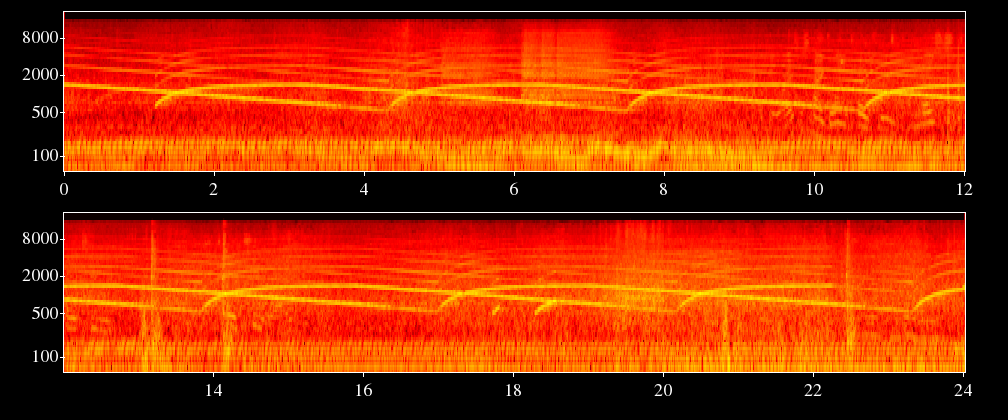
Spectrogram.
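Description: Police siren in the video game Grand Theft Auto V (FiveM) wails loud and continuous, its pitch sweeping up and down in repeated cycles of roughly three seconds, with no talk over it.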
